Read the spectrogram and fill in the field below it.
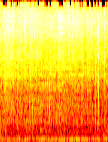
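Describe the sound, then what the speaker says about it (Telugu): Thinly sliced onion frying in oil for chilli chicken, a loud, dense, continuous sizzle with faint occasional stirring scrapes. "దీంట్లోకి ఒక చిన్న ఉల్లిపాయ వేసుకుంటున్నాను, సన్నగా చీల్చుకున్నది. ఇది కూడా కాస్త ఫ్రై అవ్వాలి."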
